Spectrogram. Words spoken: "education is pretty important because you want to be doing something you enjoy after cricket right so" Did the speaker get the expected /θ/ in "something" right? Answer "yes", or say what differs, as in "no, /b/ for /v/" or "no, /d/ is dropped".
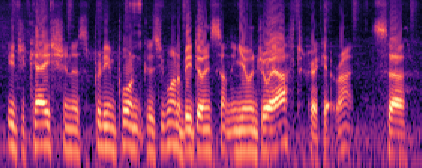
yes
